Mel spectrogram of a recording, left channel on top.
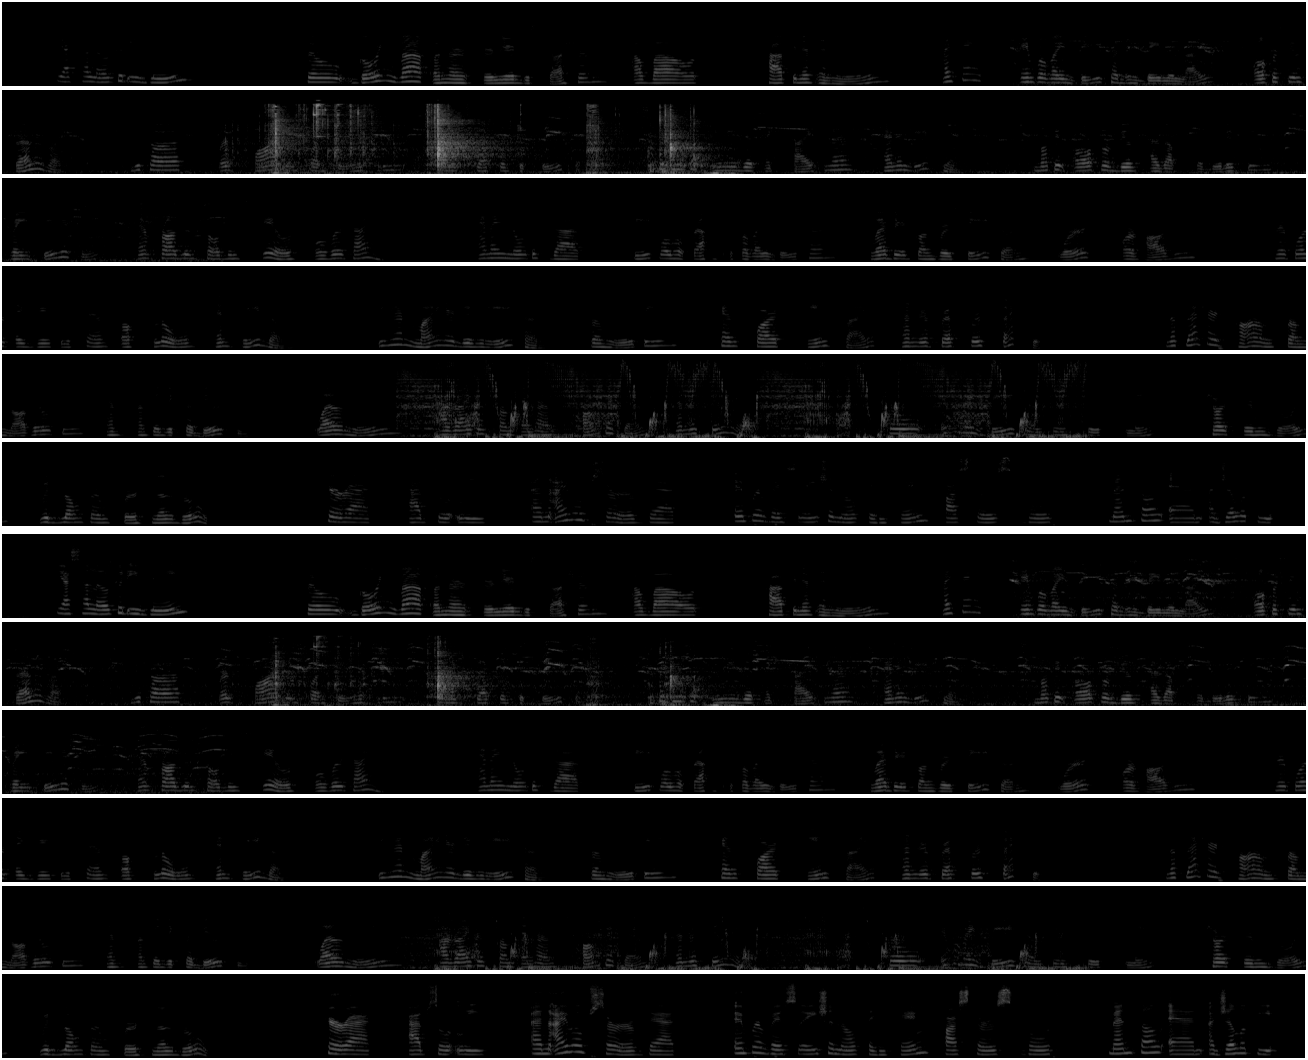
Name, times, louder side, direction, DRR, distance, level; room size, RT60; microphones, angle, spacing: voice 1, 0.5-1.9 68.4-68.9 69.3-70.0 70.5-71.9 72.5-75.8 76.3-77.9, right 6 dB, 50° right, 0.7 m, -55 dB
voice 2, 3.0-7.0 7.6-8.9 9.4-9.8 10.2-12.2 12.5-13.7 14.3-14.9 15.2-17.1 17.4-19.0 19.6-22.7 23.3-25.8 26.1-27.1 27.4-29.9 30.8-31.9 32.4-34.4 34.8-36.4 36.6-37.0 37.3-38.1 38.8-42.1 42.9-44.6 45.0-45.9 46.3-49.5 50.8-54.6 55.3-56.2 56.5-59.7 61.0-63.7 64.2-65.3 65.6-67.3, equal, ahead, 0.4 m, -58 dB
sound 1, 10.1-28.3, right 7 dB, 85° right, 1.8 m, -61 dB
sound 2, 15.3-18.3 18.7-20.4, left 10 dB, 70° left, 0.6 m, -43 dB
sound 3, 56.1-63.0, left 5 dB, 85° left, 1.3 m, -55 dB
13.0 x 11.5 x 2.2 m
head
